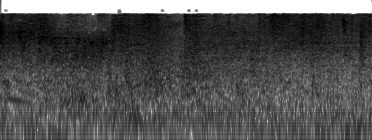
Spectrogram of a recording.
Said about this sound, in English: The resultant explosion rocked the air, causing the remaining wag to skid and veer across the surface of the road wildly before righting itself and continuing the pursuit.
